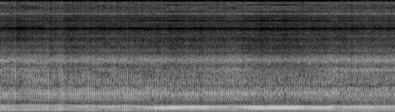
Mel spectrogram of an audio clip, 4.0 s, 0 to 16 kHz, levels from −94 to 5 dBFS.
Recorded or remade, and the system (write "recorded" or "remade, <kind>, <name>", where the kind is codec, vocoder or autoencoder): remade, autoencoder, DAC-VAE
